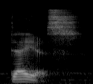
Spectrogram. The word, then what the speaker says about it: dais: In the middle of the room, more stairs rise to form an octagonal dais. I don't know how to pronounce that word. D-A-I-S.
